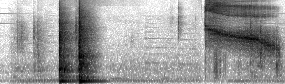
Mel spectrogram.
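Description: Two heavy thuds in quick succession about a second in, then near the end a falling, whistling swoosh that slides down in pitch over about a second.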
